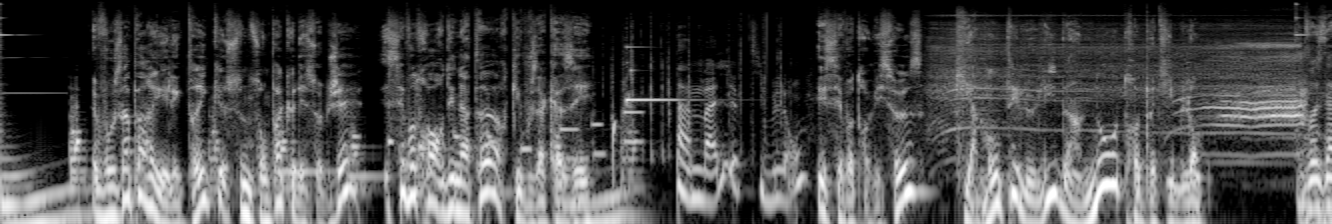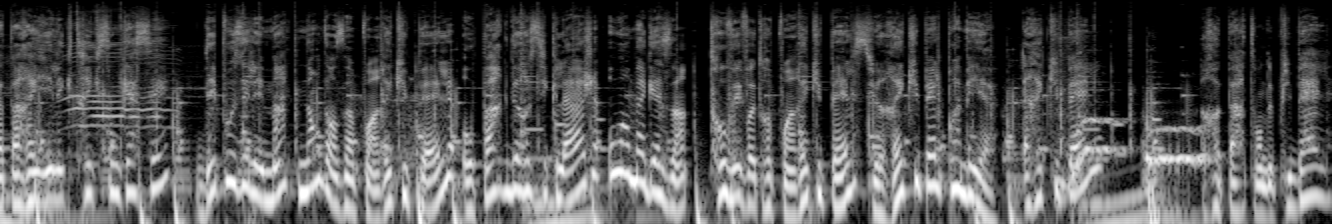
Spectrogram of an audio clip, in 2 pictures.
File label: radio, fr, alt music intro; recupel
